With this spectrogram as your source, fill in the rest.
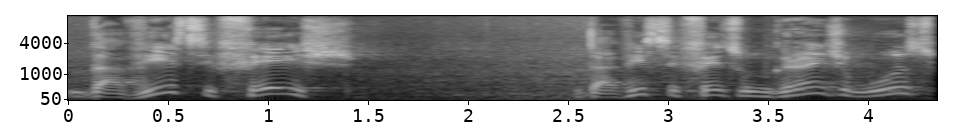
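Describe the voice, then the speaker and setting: The pace is very slow, and the pitch swings very widely. Background noise is noticeable. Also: man. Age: 60s. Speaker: pastor and bass player. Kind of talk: podcast interview.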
